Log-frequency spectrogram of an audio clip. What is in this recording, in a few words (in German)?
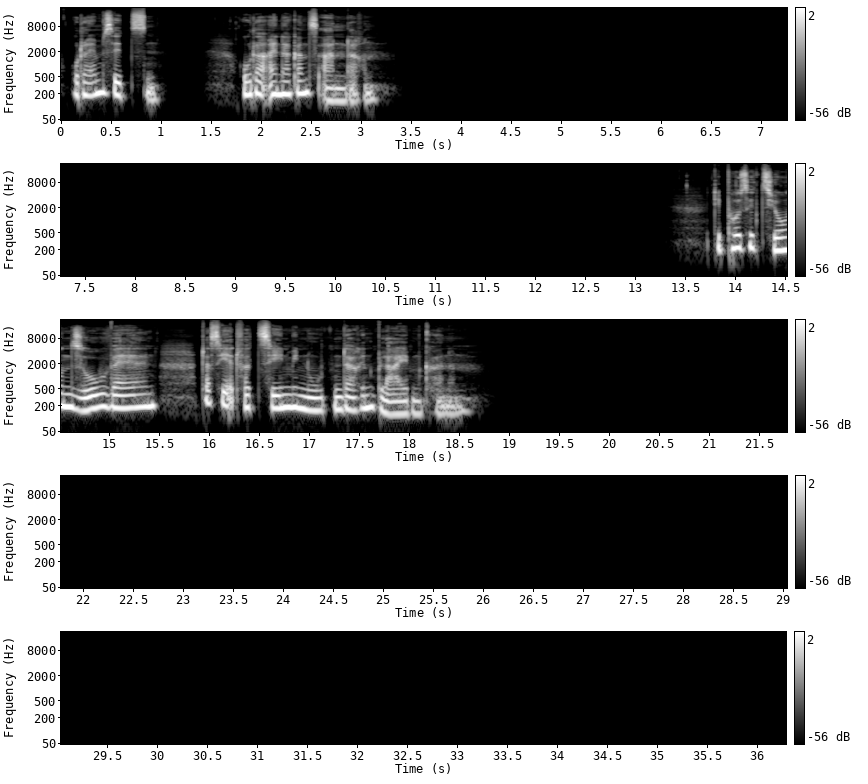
Bodyscan Anleitung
